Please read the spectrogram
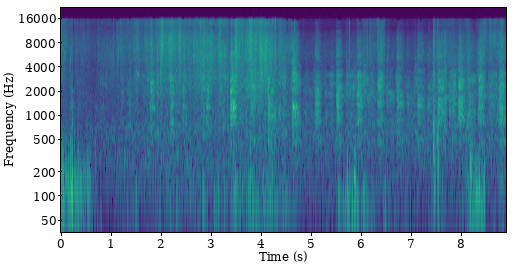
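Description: A dog panting in quick, rhythmic breaths after running and playing in snow. A few low thumps in the first half second.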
